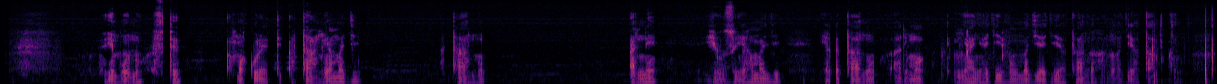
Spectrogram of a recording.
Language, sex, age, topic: Kinyarwanda, male, 18-24, finance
